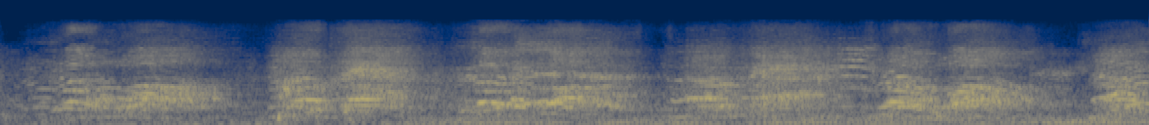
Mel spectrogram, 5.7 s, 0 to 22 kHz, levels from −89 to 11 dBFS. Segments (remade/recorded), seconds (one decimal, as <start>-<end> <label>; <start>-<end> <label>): 0.0-0.9 recorded; 0.9-4.3 remade; 4.3-5.7 recorded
